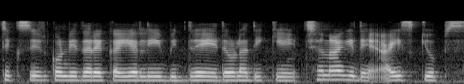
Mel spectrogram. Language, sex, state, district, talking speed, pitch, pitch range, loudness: Kannada, female, Karnataka, Dakshina Kannada, 115 wpm, 190 Hz, 185-195 Hz, -16 LUFS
